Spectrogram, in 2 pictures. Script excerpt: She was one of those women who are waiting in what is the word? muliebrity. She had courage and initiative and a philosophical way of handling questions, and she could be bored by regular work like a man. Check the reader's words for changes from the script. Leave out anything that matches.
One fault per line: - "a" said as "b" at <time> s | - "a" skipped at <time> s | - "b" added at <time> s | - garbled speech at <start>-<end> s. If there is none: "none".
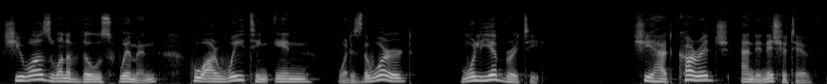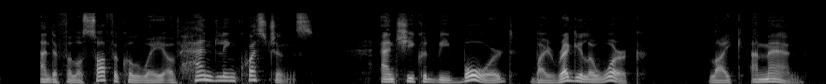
none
